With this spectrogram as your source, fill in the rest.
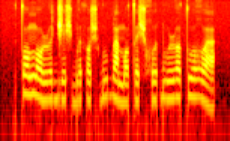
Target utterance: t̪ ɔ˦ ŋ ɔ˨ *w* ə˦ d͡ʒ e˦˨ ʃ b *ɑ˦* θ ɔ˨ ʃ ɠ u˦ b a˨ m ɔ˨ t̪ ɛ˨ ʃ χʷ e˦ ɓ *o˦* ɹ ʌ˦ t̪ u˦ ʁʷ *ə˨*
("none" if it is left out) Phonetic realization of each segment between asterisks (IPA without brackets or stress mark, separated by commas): ɹ, ə˦, u˦, a˨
